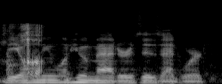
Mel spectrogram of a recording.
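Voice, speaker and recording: A man's voice: low-pitched, moderate pace, dull audio, noisy background. A man co-hosting a read-along show, switching between reading passages aloud and casual, sarcastic, sweary commentary. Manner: sarcastic, profane.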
